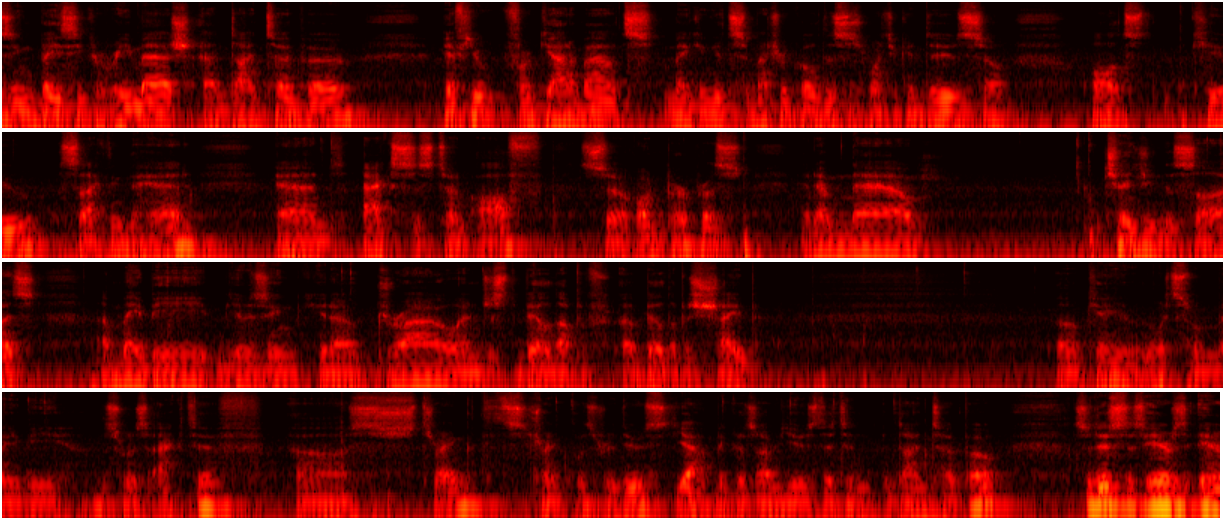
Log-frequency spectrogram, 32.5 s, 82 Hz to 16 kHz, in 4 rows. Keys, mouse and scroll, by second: 0.1 middle click, 1.1 shift+middle click, 2.3 scroll up 1, 8.0 alt+q, 9.1 ctrl+middle click, 10.8 ctrl+middle click, 12.0 ctrl+middle click, 17.1 shift+middle click, 21.9 shift+middle click, 24.1 alt+q, 24.7 alt+click, 27.0 shift+f, 30.1 double click, 30.8 middle click.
